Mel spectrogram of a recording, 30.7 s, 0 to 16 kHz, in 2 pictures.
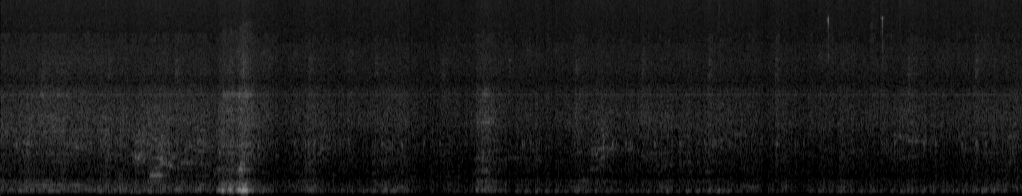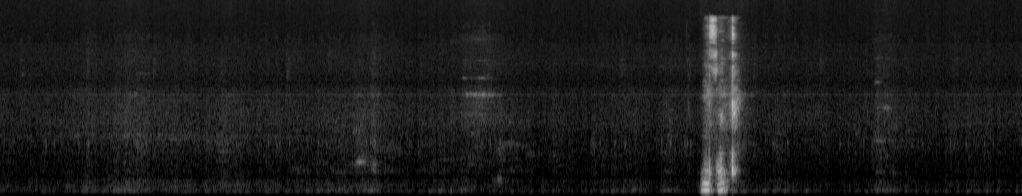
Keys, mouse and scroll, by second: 4.7-6.0 scroll up 1, 6.0 click, 6.1 click, 6.5-7.0 scroll up 1, 7.0 click, 7.4-8.1 scroll up 1, 9.1 click, 13.4 click, 15.6-17.0 scroll up 1, 17.0 click, 18.7 scroll up 1, 18.9-19.3 scroll down 1, 23.2 click, 24.5-25.6 scroll up 1, 25.6 click, 25.6 click, 28.0 middle click.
